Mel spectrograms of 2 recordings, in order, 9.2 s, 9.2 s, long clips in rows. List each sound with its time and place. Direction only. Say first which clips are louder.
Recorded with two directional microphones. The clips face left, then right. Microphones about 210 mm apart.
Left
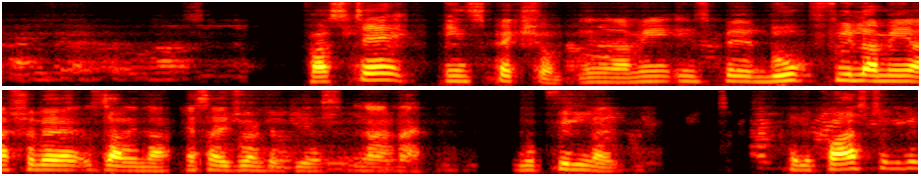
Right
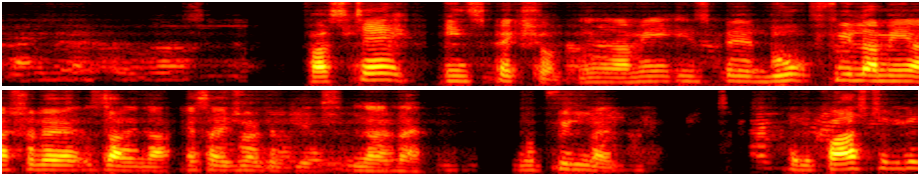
1.5 s speech: left 2 dB; 15° left (ahead or behind)
7.3 s speech: left 6 dB; 25° left (ahead or behind)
